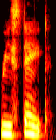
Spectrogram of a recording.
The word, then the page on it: restate: American English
